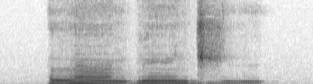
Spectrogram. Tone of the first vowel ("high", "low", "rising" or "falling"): falling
